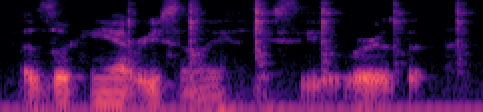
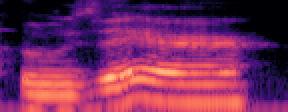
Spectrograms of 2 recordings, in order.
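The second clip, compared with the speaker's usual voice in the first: louder, higher, drawn-out call; 8 semitones higher, 7 dB louder than usual. Real, not acted. Host checking who just arrived, calling out. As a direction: call to someone out of sight.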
